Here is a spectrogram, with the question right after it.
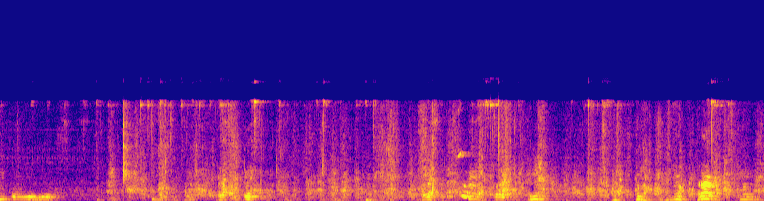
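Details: Fighting Labrador Retrievers: a dense, noisy scuffle of snarls and brief yips, with scattered sharp high cries throughout.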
